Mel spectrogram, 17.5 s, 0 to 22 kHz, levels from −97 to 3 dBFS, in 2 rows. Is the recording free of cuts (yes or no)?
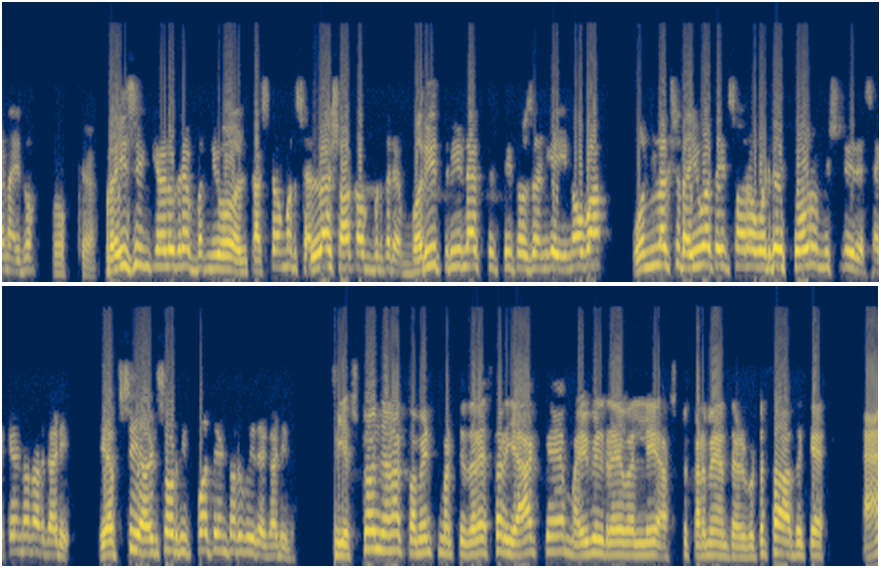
no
